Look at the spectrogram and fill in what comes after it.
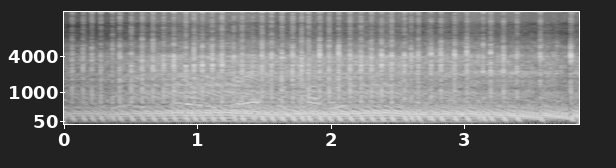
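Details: Freshly rebuilt Husqvarna 372 XTorq chainsaw with new bearings: loud, busy idle with an uneven, hunting beat, a double idle; owner suspects an air leak at the transfer cover, not the carburetor.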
